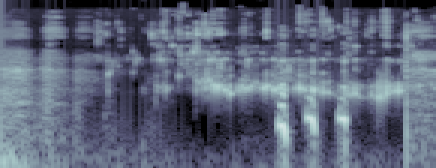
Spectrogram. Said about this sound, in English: Cheers to a new year. Yeah, there you go. Pour a glass of wine.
